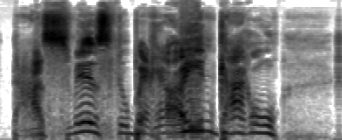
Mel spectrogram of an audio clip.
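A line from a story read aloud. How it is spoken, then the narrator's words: Scream. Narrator (German): schrie sie weiter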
